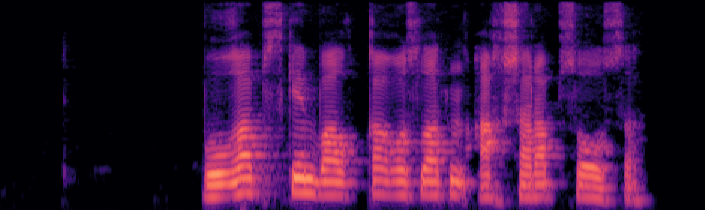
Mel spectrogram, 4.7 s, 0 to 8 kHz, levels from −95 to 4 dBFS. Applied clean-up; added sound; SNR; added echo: none; none; none; none.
